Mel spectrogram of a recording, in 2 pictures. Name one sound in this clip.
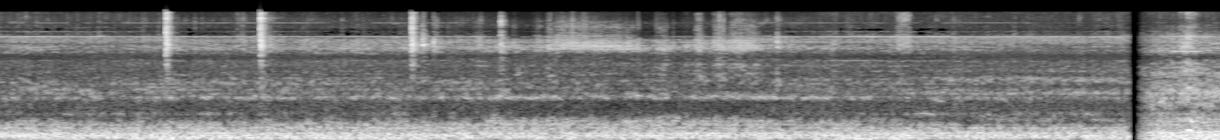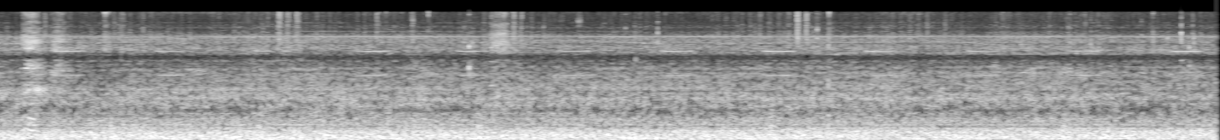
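A vehicle rumbles steadily, heard from inside.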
